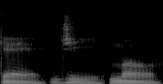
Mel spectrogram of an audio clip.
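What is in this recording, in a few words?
"kejimo", concatenated syllables; Affixing experiment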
